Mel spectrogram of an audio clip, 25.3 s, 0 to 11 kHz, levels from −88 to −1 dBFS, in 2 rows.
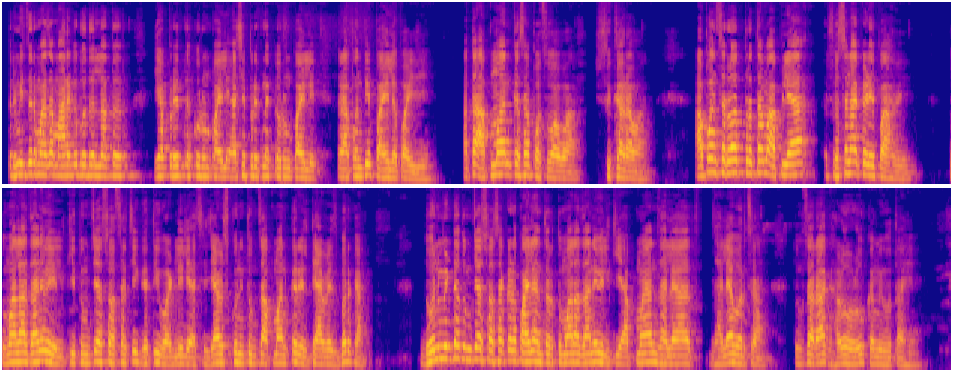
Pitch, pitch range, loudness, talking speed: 160 Hz, 140-180 Hz, -18 LUFS, 150 wpm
